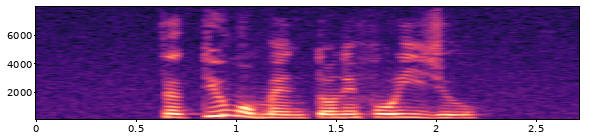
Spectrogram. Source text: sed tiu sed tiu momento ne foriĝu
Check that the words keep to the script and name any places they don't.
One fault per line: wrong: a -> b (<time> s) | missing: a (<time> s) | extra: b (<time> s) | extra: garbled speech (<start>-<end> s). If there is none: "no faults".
missing: sed tiu (1.0 s)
